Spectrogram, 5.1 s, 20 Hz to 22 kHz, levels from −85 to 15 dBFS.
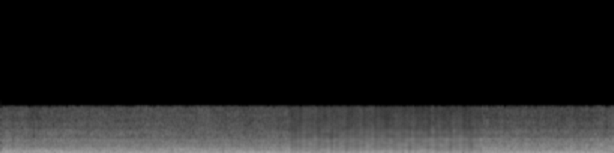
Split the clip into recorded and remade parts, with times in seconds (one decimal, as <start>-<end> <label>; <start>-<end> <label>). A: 0.0-2.4 recorded; 2.4-4.0 remade; 4.0-5.1 recorded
